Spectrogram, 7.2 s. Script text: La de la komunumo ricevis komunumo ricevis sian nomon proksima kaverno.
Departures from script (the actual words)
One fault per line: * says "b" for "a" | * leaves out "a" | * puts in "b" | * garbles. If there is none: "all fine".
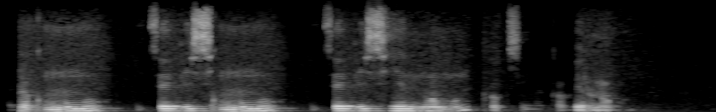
all fine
